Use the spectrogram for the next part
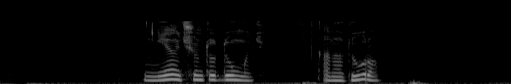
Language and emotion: Russian, neutral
